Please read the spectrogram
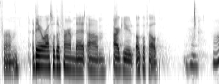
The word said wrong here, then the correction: Obergefell: I don't think that's how that's pronounced. – Obergefell, I think it is. – Yeah. – Obergefell.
